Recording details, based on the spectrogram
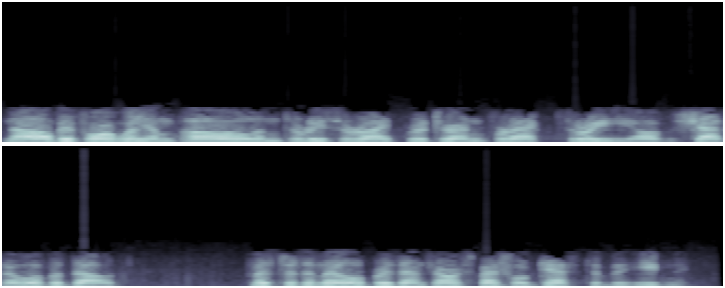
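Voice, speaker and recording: A man making a crisp, formal network announcement on a radio broadcast. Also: a little high, expressive, fast, faint music behind. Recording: tinny 1940s radio broadcast.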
